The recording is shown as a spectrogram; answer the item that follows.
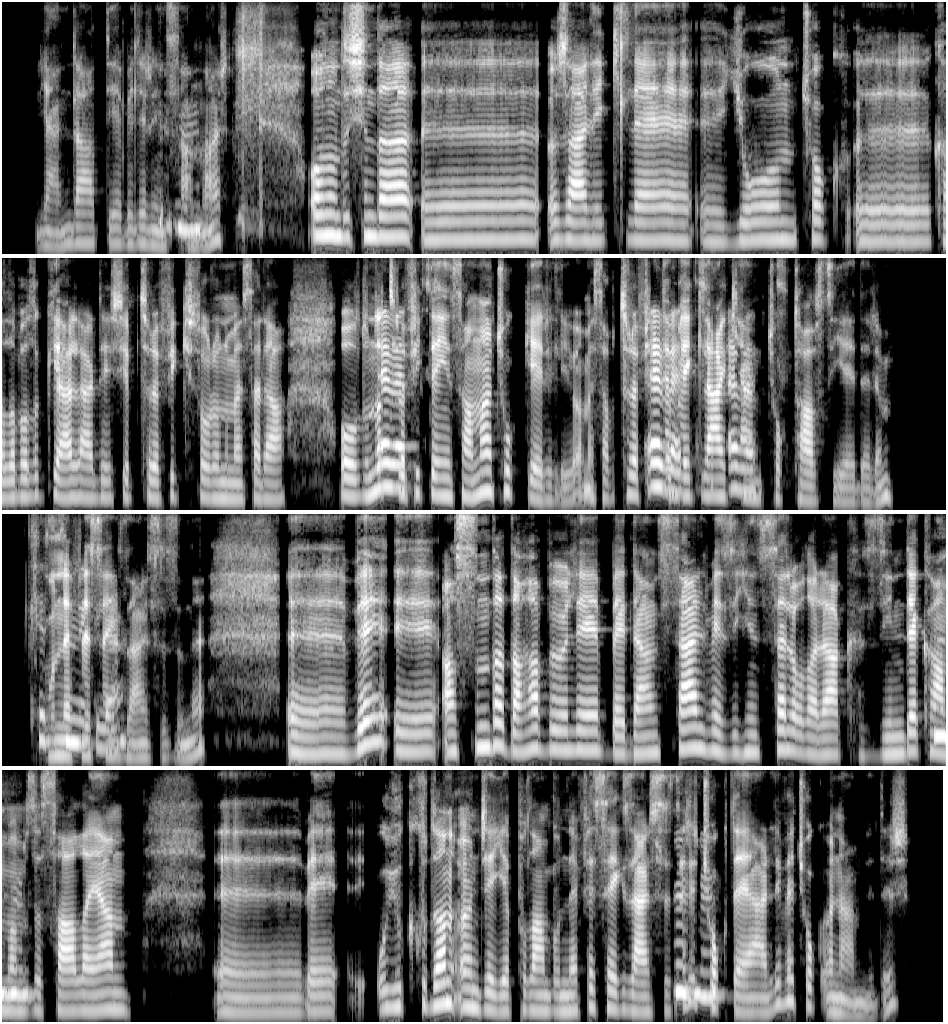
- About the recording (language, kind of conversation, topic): Turkish, podcast, Kullanabileceğimiz nefes egzersizleri nelerdir, bizimle paylaşır mısın?
- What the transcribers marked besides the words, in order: tapping; lip smack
